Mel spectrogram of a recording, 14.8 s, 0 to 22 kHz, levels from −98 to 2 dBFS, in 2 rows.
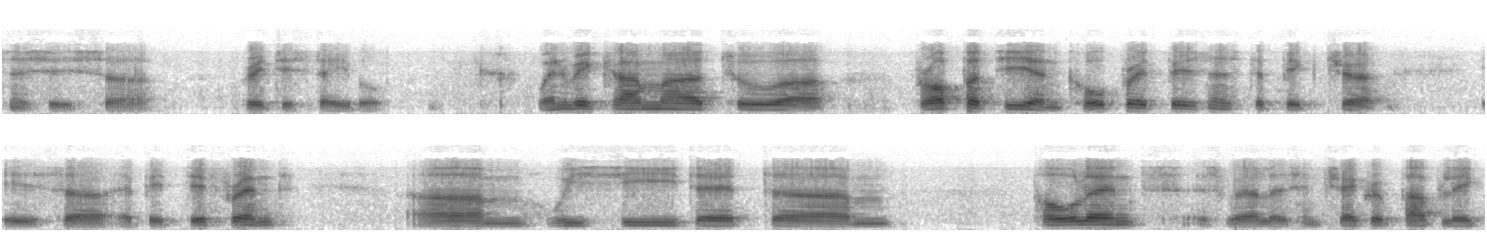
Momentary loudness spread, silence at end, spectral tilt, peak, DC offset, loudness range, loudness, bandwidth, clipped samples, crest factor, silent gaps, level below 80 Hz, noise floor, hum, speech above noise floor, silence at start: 14 LU; 0 s; -2.5 dB/octave; -12 dBFS; under 0.1%; 5 LU; -32 LUFS; 7.8 kHz; under 0.1%; 22 dB; none; -74 dBFS; -66 dBFS; none; 34 dB; 0 s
